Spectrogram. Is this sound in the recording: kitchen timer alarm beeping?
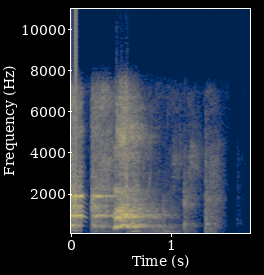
no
